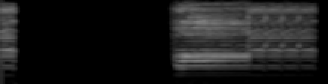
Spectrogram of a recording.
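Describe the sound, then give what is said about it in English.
A brief electronic tone cuts off almost at once, then after a short silence a bright, steady ringtone melody plays loudly for about a second before stopping. “And I assume that when she gets the phone call, it sounds like...”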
